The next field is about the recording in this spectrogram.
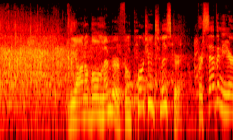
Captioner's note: some Applause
